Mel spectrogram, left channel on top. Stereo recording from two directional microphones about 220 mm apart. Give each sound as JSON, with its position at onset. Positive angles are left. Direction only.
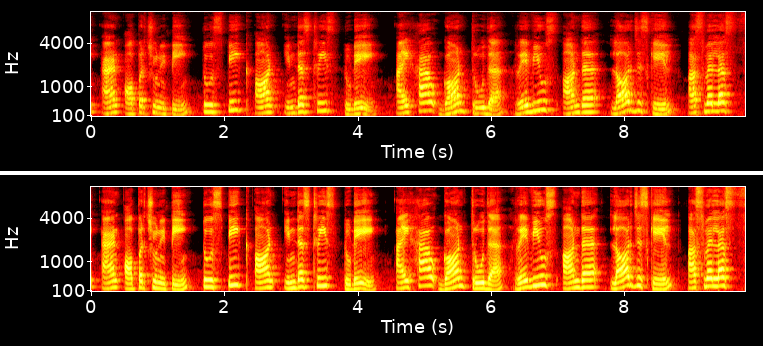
{"t": 0.1, "sound": "speech", "side_deg": -50}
